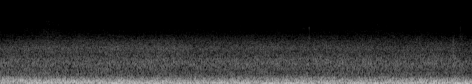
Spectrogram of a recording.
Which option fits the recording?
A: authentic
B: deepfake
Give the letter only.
A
